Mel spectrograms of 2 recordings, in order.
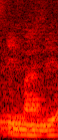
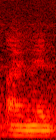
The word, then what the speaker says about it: Imandi: My name is Imandi, not Aimed. Sometimes people just pronounce that way.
